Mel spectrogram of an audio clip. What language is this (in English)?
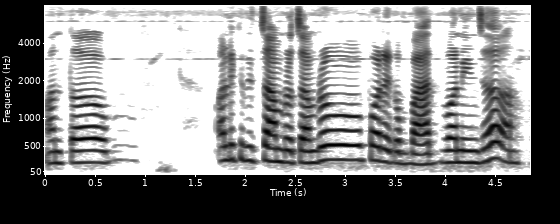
Nepali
